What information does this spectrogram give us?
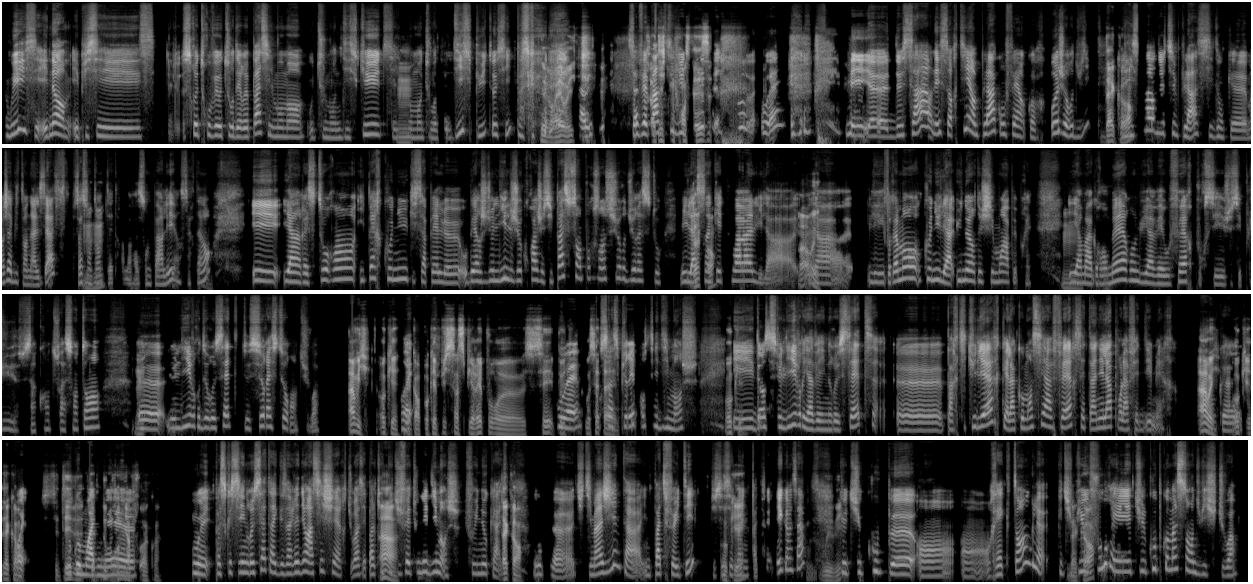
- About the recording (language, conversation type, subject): French, podcast, Quels plats de famille évoquent le plus ton passé ?
- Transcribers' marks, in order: other background noise; stressed: "dispute"; laughing while speaking: "parce que ça aussi, ça fait partie du truc, je trouve, ouais"; chuckle; chuckle; stressed: "aujourd'hui"; stressed: "ce restaurant"; "occasion" said as "occase"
